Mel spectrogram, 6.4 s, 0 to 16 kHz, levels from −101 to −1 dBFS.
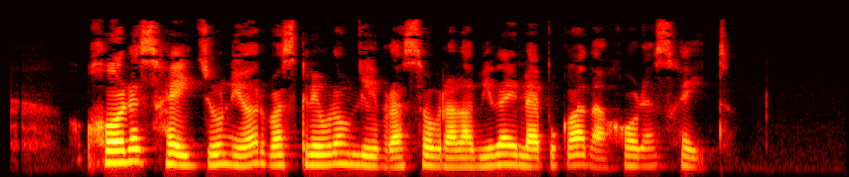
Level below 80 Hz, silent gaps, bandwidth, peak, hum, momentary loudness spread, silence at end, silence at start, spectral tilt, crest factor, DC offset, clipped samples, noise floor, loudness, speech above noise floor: -82 dBFS; none; 11.5 kHz; -4 dBFS; none; 15 LU; 0.95 s; 0.65 s; -5 dB/octave; 24 dB; under 0.1%; under 0.1%; -82 dBFS; -27 LUFS; 55 dB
